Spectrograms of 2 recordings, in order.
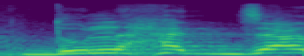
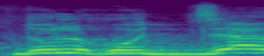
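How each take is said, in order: First: An 'a' vowel follows the 'h'. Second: A 'u' vowel follows the 'h'. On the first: "അതൊക്കെ തെറ്റാണ്" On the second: "അതൊക്കെ തെറ്റാണ്"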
